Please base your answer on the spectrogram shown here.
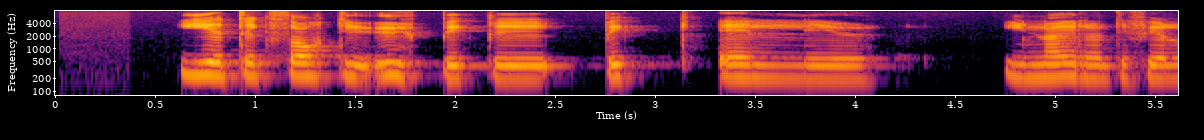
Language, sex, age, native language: Icelandic, male, 11, Icelandic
